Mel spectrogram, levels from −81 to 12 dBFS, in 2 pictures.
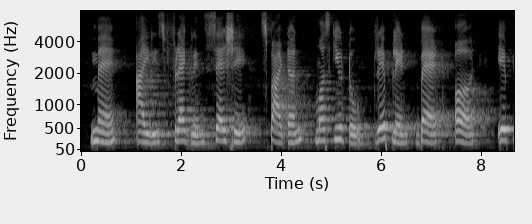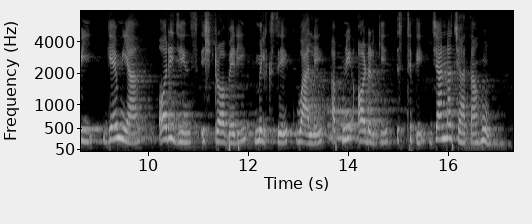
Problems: none marked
